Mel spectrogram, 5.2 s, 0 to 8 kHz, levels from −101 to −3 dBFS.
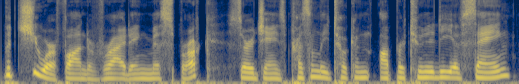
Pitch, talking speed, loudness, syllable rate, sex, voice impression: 150 Hz, 185 wpm, -21 LUFS, 5.6 syllables/s, male, masculine, very adult-like, slightly old, thick, slightly relaxed, powerful, slightly dark, very hard, slightly muffled, fluent, raspy, cool, very intellectual, sincere, calm, very mature, friendly, reassuring, very unique, very wild, slightly sweet, slightly lively, strict, intense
